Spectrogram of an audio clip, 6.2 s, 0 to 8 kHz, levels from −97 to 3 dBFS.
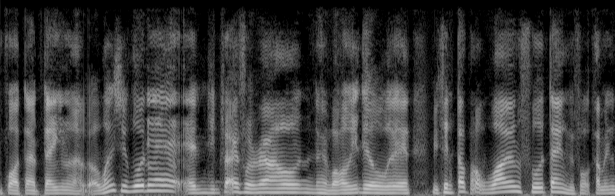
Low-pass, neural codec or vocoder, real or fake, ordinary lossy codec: none; codec, 16 kHz, 1 kbps, FreqCodec, larger model; fake; none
